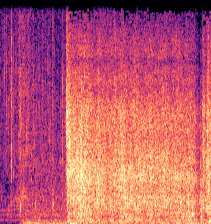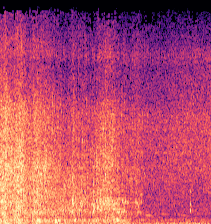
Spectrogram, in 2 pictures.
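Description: Shallow saltwater surf washing and splashing around a cast net as a catch of finger mullet is shaken out and released, a steady rush that eases a little near the end.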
